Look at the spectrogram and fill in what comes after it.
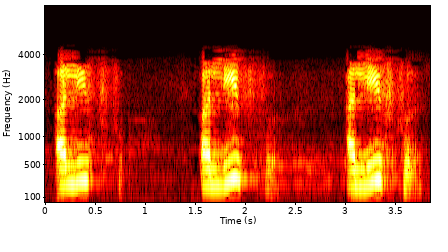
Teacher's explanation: الف کی ادائیگی میں الف کو بغیر کھینچے لام کو فا کے ساتھ فوراً ملانا ہے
